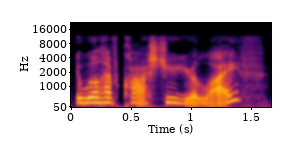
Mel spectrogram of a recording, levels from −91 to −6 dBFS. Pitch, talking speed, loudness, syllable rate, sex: 245 Hz, 250 wpm, -20 LUFS, 4.5 syllables/s, female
